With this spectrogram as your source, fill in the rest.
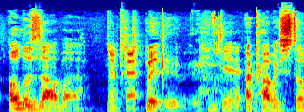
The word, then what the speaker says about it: Olazaba: This is Lemire, Ramos, Olambus, and Delgado. I totally butchered that. It's Olazaba.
